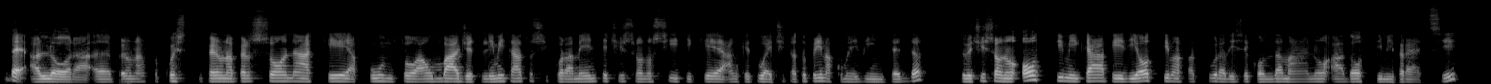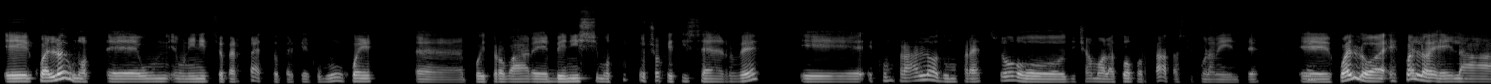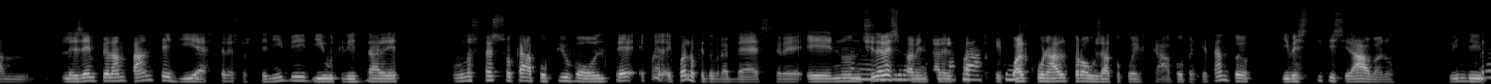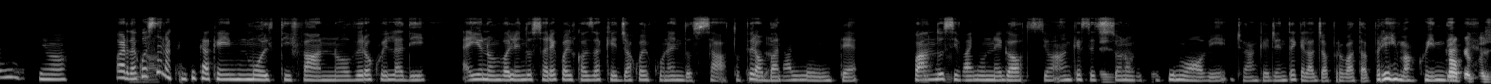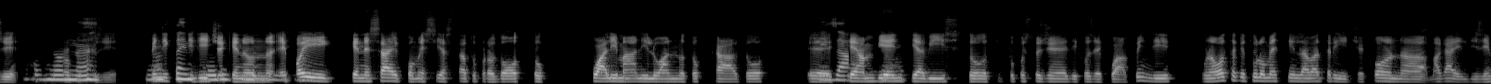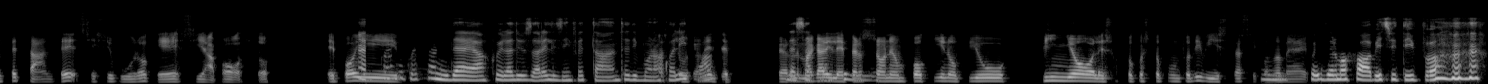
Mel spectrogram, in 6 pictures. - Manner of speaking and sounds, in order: drawn out: "prezzo"; other background noise; unintelligible speech; "Proprio" said as "propio"; laughing while speaking: "prima"; "proprio" said as "propio"; chuckle
- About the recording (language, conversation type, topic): Italian, podcast, In che modo la sostenibilità entra nelle tue scelte di stile?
